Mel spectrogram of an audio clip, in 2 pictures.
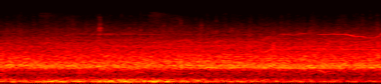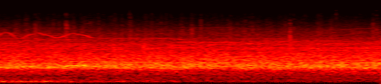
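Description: A baseball stadium crowd at a Mets vs Brewers wild card playoff game roars and cheers in a dense, continuous wash of noise, with a faint whistle rising above the sustained din.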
